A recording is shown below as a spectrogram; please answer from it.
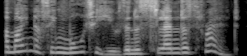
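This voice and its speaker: A woman acts out a well-mannered wife in a period romance audiobook, earnest and pleading. The voice is lifted above her narration, with a husky grain and a dry, close sound. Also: a little high, very animated, brisk, a little mellow, no room sound, voice pushed up. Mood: hurt, gentle.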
